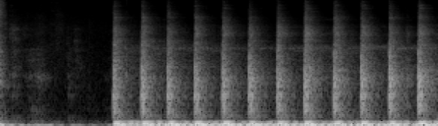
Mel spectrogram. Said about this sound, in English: I kicked him out. Now there's somebody knocking at the door.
